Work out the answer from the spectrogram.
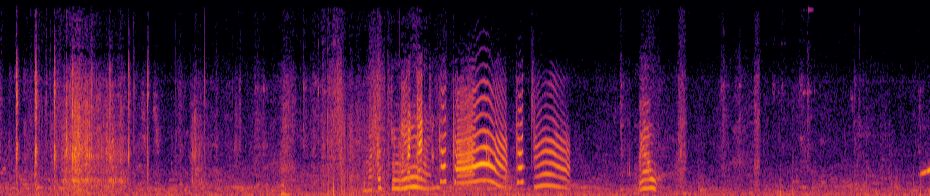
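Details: Jungle myna talking and imitating human speech: a run of harmonic, arching, voice-like syllables, some rising and falling, clustered mid-clip. There is faint background noise and a brief rising note at the end.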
